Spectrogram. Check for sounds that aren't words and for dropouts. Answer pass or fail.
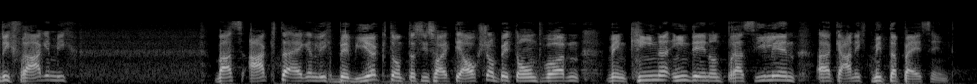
pass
